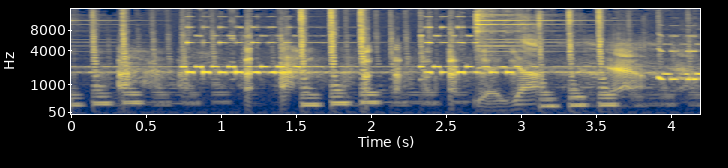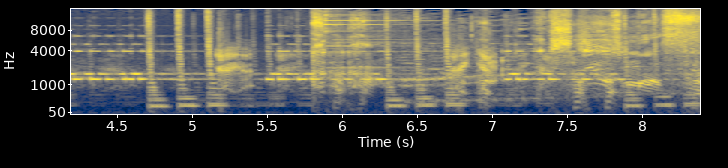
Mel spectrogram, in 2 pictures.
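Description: A bright, melodic phone ringtone plays loudly and up close, its looping tune repeating over steady sharp percussive hits for several seconds.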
